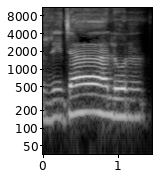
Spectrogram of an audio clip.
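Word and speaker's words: رِجَالٌ: হবে যেমন রসুলুন রসুলুন রচে যদি জের থাকে র চিকন করে পড়তে হবে যেমন রিজালুন এরপরে র সাকিন ডানে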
